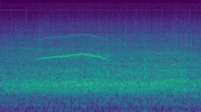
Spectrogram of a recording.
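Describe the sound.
Audience applause at a song festival concert, given to the orchestra, a steady, loud wash of many clapping hands with a brief high whistle gliding up and back down over it.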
